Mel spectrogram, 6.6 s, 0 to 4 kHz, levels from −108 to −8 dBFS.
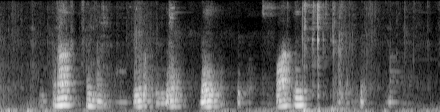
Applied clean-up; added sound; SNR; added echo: neural mask model DeepFilterNet 3.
